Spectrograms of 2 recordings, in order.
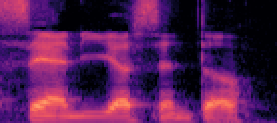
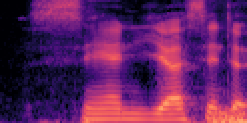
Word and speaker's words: San Jacinto: That's the right name. Wrong pronunciation, though. – What is it? – That's a silent J, buddy. That's San Jacinto. – San Jacinto.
